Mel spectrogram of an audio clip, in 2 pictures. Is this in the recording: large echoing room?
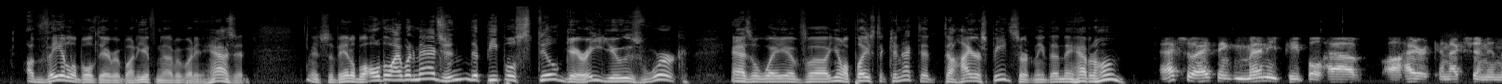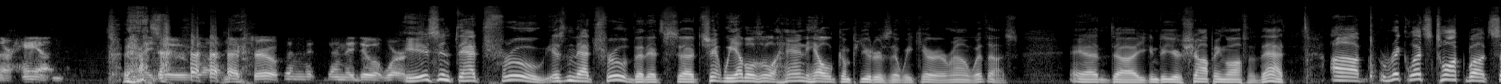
no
